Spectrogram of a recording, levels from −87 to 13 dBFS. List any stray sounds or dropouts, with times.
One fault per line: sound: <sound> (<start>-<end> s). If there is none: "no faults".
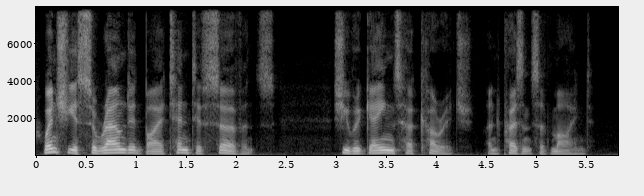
no faults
